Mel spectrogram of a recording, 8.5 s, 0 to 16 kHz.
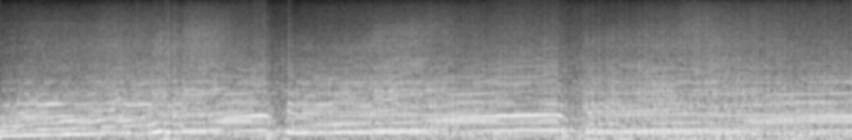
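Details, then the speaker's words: Ferrari F430 V8 after misfire fixed by replacing factory platinum spark plugs with iridium plugs, top-down driving after 30 minutes cruising: smooth, even pull with rising pitch through gears, no stumble or skipped beats; normal running. "all right i can tell you from firsthand experience that sounds very good music to my ears well i've been cruising the f430 for around 30 minutes now it hasn't skipped the beat"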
